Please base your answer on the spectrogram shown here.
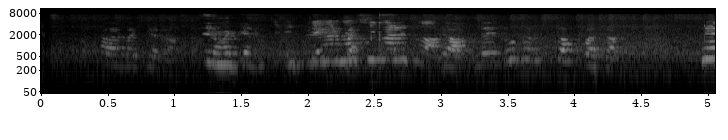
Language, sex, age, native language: Icelandic, male, 9, Icelandic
